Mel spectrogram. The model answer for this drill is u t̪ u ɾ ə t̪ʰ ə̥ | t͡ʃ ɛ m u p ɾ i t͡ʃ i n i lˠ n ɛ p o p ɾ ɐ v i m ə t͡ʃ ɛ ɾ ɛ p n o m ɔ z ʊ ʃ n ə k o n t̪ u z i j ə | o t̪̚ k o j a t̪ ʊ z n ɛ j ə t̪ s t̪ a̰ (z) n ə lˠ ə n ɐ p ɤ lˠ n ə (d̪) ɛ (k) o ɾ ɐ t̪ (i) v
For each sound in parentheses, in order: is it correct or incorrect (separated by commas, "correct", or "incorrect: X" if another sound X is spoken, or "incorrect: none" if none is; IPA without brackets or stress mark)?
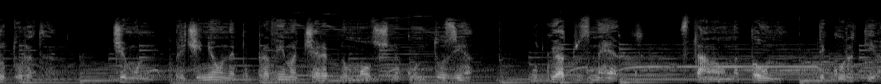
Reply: incorrect: none, correct, correct, correct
